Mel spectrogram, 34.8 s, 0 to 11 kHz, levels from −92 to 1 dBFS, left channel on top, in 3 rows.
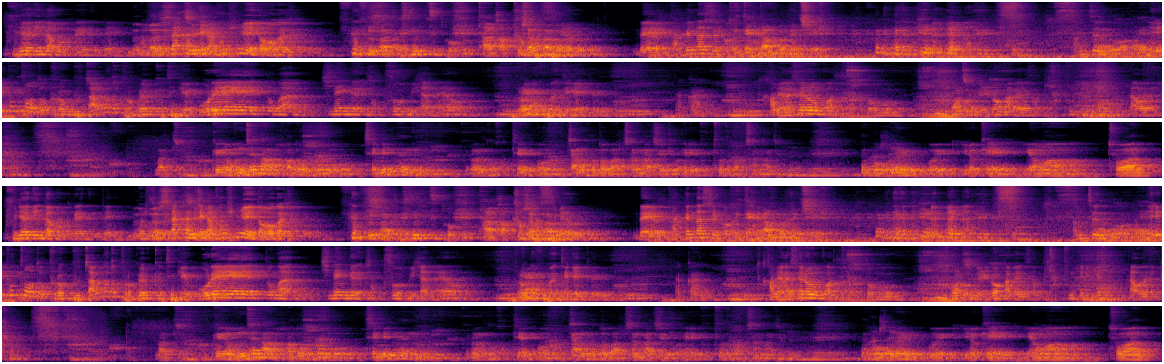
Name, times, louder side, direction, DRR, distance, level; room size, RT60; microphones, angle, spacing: voice 1, 0.0-3.8 4.4-4.5 5.1-5.8 6.3-7.6 8.9-9.2 10.0-10.2 10.4-11.1 11.3-16.2 16.7-17.7 18.5-18.7 19.2-20.6 21.0-24.2 31.0-32.0, right 1 dB, 85° right, 2 dB, 0.5 m, -29 dB
voice 2, 1.2-2.3 3.6-5.9 6.5-6.7 7.4-8.2 8.7-10.2 10.5-11.8 16.7-17.2 21.1-21.4 24.7-25.0 25.3-31.0 31.3-31.5 31.8-34.6, left 1 dB, 80° left, -3 dB, 0.8 m, -28 dB
sound 1, 6.4-11.7, equal, 10° right, 0.4 m, -38 dB
sound 2, 15.5-16.1 16.5-17.4 17.7-20.4 20.7-21.7 22.0-23.4 23.8-24.5 25.0-25.6 25.9-27.0 27.3-28.0 28.6-29.0 30.4-30.9, equal, 20° left, 1.0 m, -38 dB
3.4 x 2.2 x 2.4 m, 0.80 s
head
